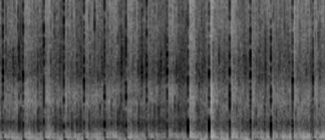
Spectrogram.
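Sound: church audience applause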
